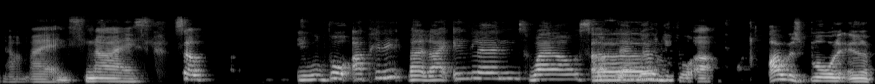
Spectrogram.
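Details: Two adults in conversation; ordinary conversational speech.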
